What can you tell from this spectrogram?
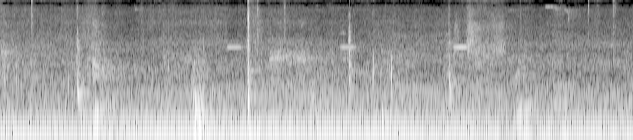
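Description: A few small sharp clicks and light rubbing as hands work the motor cable and its plug along the e-bike's frame, over a steady low hum.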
